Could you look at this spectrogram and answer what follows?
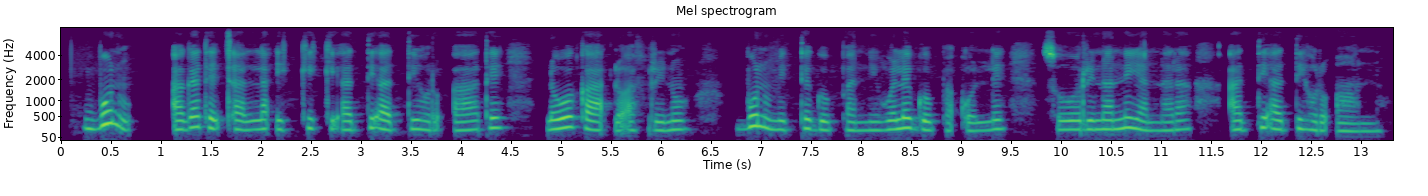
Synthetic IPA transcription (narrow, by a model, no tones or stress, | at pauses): bʊnʊ | ʔɐɡɐt̪ɛt͡ʃʼɐlːɐʔɪkːɪkːɪʔɐd̪ːɪɐd̪ːɪhɔɾɔʔaːt̪ɛ | lɔwɔkaːʔːɔ̰ʔɐ̰fɪɾɪnɔ | bʊnʊmɪt̪ːɛɡɔbːɐnːɛwɔlɛɡɔbːɐkʼɔlːɛsoːɾːɪnɐnːɪjɐnːɐɾɐʔɐd̪ːɪʔɐd̪ːɪɦɔɾɔʔaːnːɔ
